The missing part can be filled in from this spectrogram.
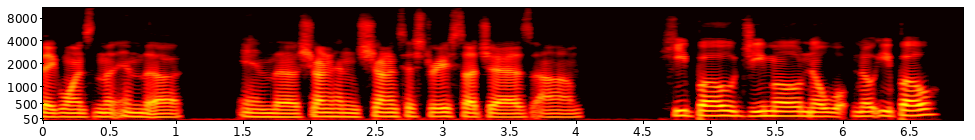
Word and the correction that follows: Hajime no Ippo: the boxing anime. – Oh yeah, that one was huge. – Hajime no Ippo. – Yeah. – There we go. I butchered it the first time so hard.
